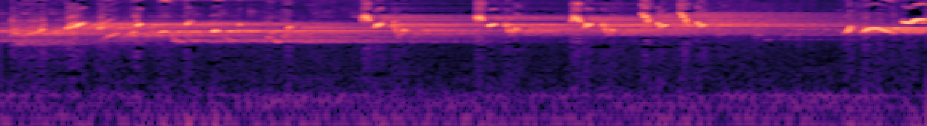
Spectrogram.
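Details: Captive Oriental magpie-robin with harsh, rough song material, sung in the morning as a lure for other birds. Continuous rapid whistled notes and sharp chips, with many short accents, keep coming without a pause.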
